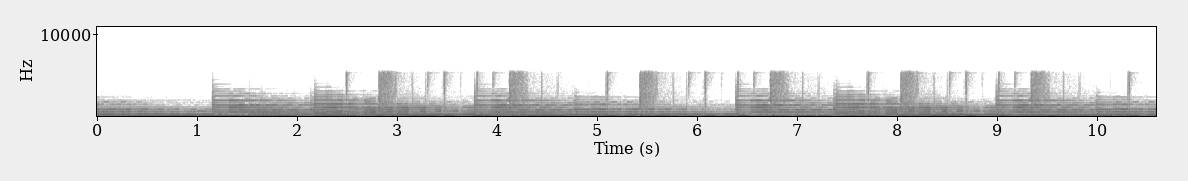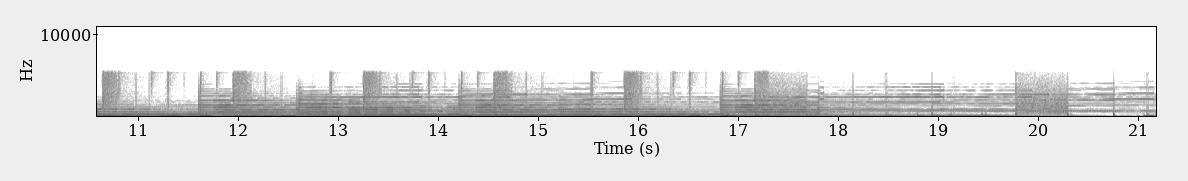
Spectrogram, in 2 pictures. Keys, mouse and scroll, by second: 0.0 click, 1.6-2.4 scroll down 4, 1.8 middle click, 2.1 middle click, 2.4 middle click, 3.3 scroll down 1, 4.0 middle click, 5.3-8.1 scroll up 14.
